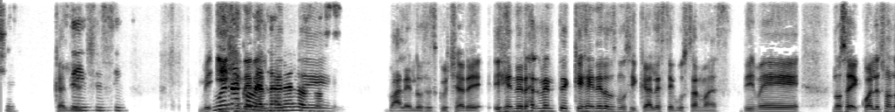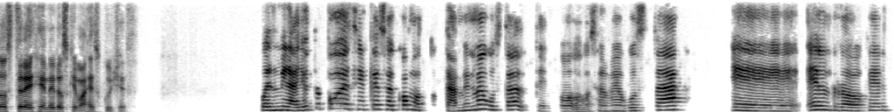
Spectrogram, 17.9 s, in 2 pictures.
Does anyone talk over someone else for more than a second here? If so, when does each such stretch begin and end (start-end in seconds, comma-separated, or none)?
2.1-3.4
